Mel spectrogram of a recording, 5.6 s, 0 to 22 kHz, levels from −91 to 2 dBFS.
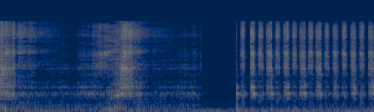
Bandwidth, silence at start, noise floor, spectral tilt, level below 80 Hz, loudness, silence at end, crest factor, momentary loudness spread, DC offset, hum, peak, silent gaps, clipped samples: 12 kHz; 0 s; -71 dBFS; 1 dB/octave; -68 dBFS; -45 LUFS; 0 s; 26 dB; 23 LU; under 0.1%; none; -24 dBFS; none; under 0.1%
